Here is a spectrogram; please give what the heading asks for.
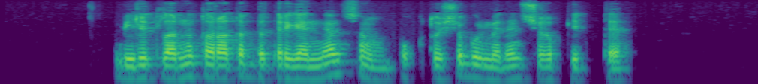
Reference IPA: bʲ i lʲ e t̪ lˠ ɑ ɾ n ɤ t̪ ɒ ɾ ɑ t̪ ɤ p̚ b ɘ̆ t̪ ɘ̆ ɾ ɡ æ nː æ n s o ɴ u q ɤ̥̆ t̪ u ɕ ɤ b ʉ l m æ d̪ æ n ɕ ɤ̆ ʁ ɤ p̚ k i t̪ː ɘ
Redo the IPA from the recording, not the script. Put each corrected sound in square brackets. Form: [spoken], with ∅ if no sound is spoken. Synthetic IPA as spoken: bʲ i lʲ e t̪ lˠ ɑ ɾ n ɤ t̪ ɒ ɾ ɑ t̪ ɤ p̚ b ɘ̆ t̪ ɘ̆ ɾ ɡ æ nː æ n s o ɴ u q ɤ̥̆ t̪ u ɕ ɤ b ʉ l m æ d̪ æ n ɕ ɤ̆ ʁ ɤ p̚ k i t̪ː ɘ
